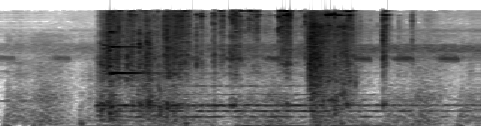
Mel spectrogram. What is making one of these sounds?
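Coins jingle brightly.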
